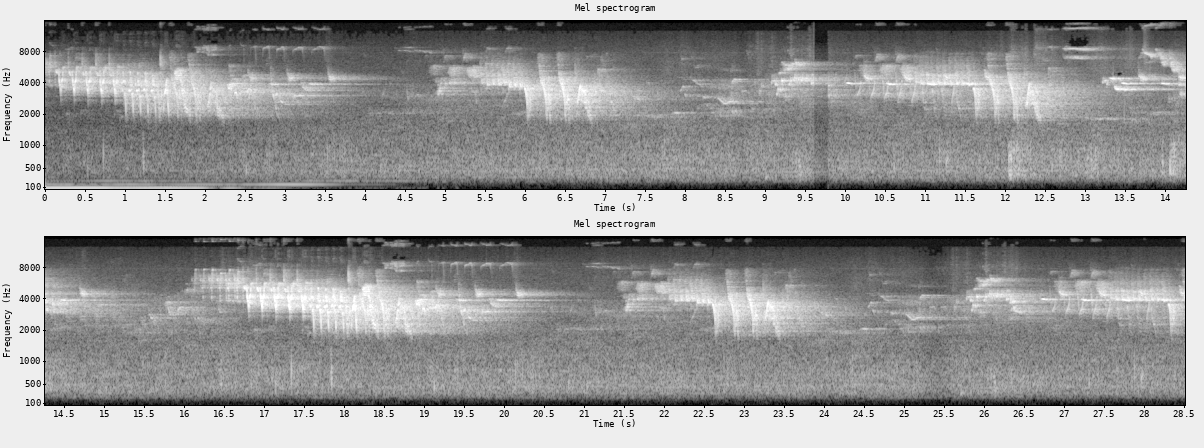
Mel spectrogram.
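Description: A songbird singing the same quick trilled phrase again and again, each a rapid run of notes falling in pitch and lasting about two seconds, repeated every four to five seconds over a faint steady background hiss. The last low notes of the score fade out in the first few seconds.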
